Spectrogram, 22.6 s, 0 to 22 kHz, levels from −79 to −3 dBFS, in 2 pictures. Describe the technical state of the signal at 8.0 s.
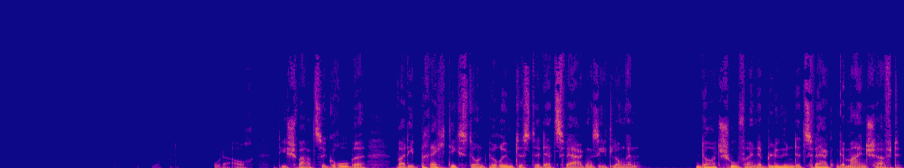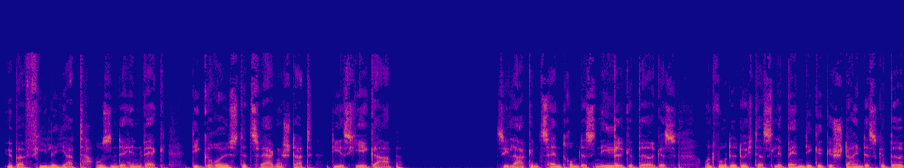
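At 8.0 s the signal is intact, with no audible fault at that moment.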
